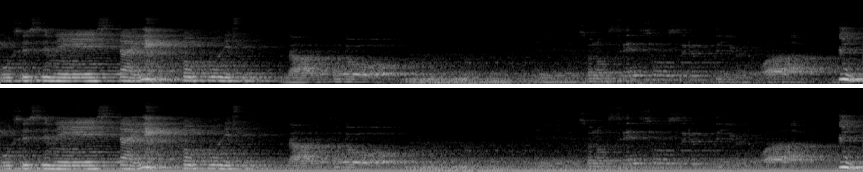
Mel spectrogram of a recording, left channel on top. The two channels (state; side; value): noise; right; hum, 4 dB below the sound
